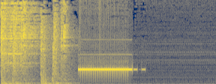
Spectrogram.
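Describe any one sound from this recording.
An electronic game tone beeps rapidly.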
